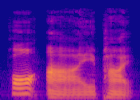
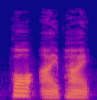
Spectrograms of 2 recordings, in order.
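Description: First: 排 spelled out on a low, sinking tone; fourth tone demonstration. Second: 拍 spelled out and held on a mid level tone; third tone demonstration. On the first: Teacher blending sounds for learners, 排 in low fourth tone. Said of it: "找一下第四声". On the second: Teacher blending sounds for learners, 拍 in level third tone. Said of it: "来找出第三声". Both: Shown as a demonstration.

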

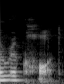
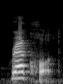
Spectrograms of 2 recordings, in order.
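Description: First: Record as the verb re-CORD; light start, weight on CORD in record; stress on second syllable. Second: Record as the noun REC-ord; stress on first syllable. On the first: Teacher contrasting verb with noun, record stressed at the end. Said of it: "重音在后面". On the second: Teacher contrasting noun and verb, record stressed at the front. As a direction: hit REC at the start of record. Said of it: "重音在前面". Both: Shown as a demonstration.

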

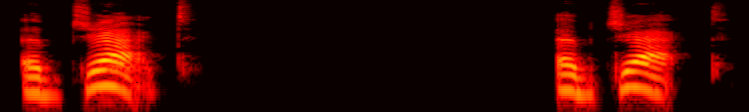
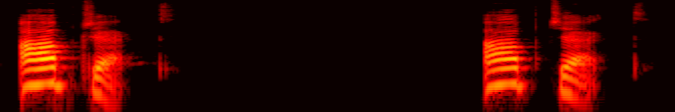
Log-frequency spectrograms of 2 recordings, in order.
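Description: First: "object" with schwa first, loud JECT; "object" as a verb: ob-JECT, said twice; verb stress on second syllable. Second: "object" with loud, high OB, falling on ject; "object" as a noun: OB-ject, said twice; noun stress on first syllable. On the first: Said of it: "后边是动词". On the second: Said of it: "前面是名词，后边是动词". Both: Shown as a demonstration.

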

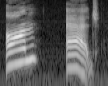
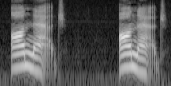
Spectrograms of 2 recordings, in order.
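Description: First: Said in the usual way. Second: "on edge" linked as "o-nedge"; "on edge" as one joined word; linked reading. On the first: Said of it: "再往后面看，on edge". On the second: Shown as a demonstration. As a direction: slide the n of "on" into "edge". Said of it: "可以选择做一个连读".

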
